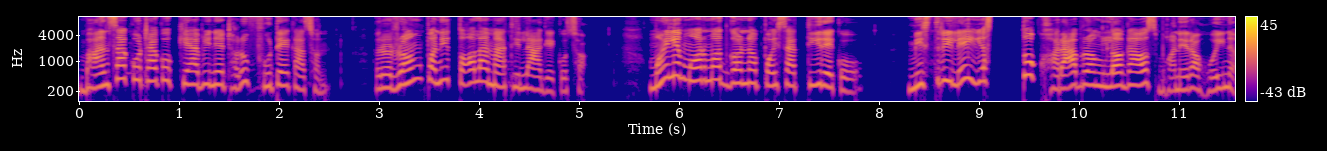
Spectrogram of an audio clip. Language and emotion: Nepali, angry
